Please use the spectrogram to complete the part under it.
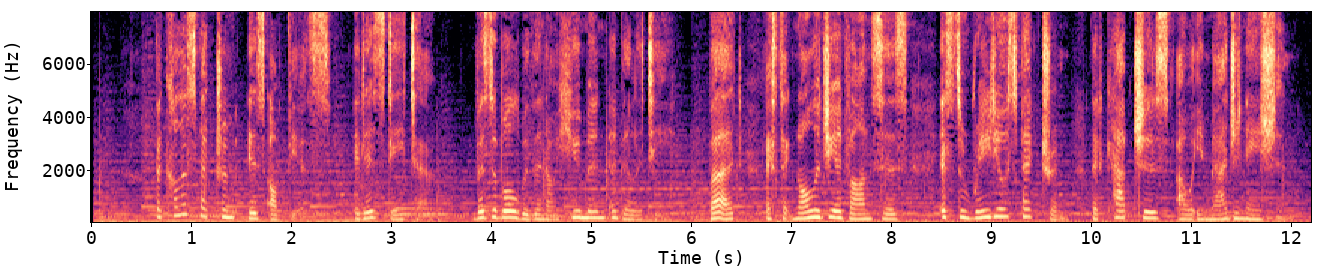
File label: Company Video VO, Business Narrative - Emotive, Speech Like, Resonant, Charismatic, female; Narration; Corporate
